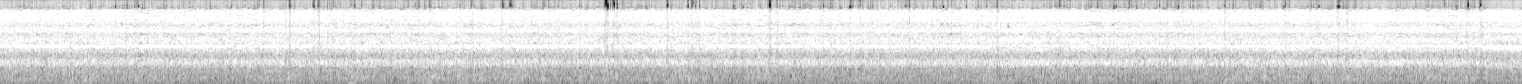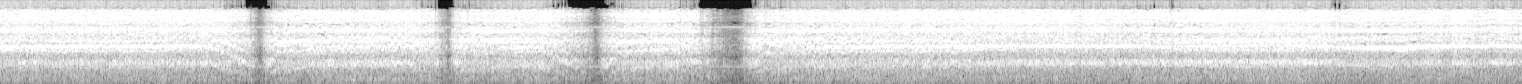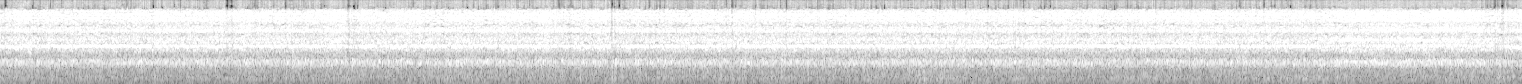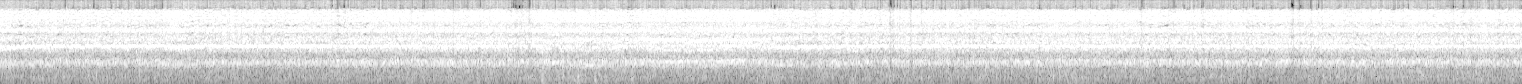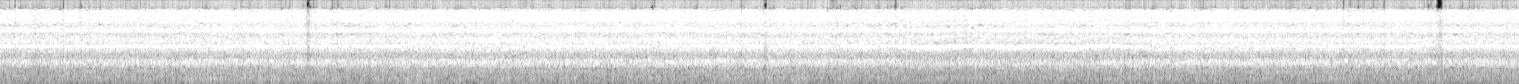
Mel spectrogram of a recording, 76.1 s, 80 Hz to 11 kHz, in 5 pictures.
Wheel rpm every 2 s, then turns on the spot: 230, 230, 230, 230, 230, 230, 230, 220, 170, 160, 120, 130, 220, 220, 220, 230, 230, 230, 230, 230, 230, 230, 220, 230, 230, 230, 220, 230, 230, 230, 230, 230, 230, 230, 230, 220, 230, 230.
20-22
